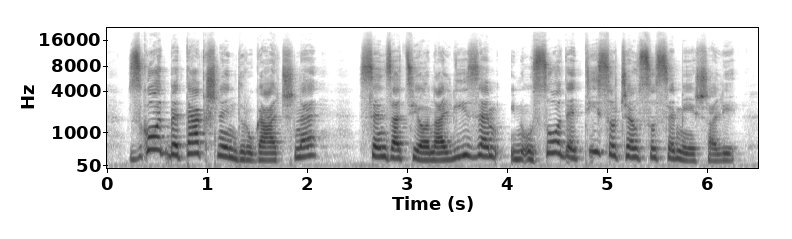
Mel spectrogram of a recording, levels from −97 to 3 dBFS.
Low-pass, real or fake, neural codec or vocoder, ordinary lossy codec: 19.8 kHz; real; none; none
